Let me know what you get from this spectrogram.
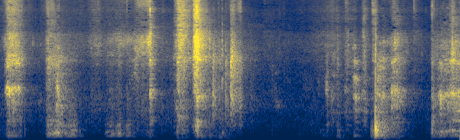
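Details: A playing Central Asian Shepherd Dog makes deep, rasping growl-barks in a quick series, goes quiet for about a second, then gives a sharp louder bark followed by more growling.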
